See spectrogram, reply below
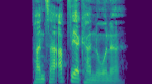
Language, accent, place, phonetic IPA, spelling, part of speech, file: German, Germany, Berlin, [ˌpant͡sɐˈʔapveːɐ̯kaˌnoːnə], Panzerabwehrkanone, noun, De-Panzerabwehrkanone.ogg
- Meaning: antitank gun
